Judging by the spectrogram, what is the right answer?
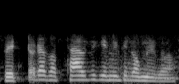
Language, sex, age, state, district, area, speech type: Odia, female, 45-60, Odisha, Angul, rural, conversation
